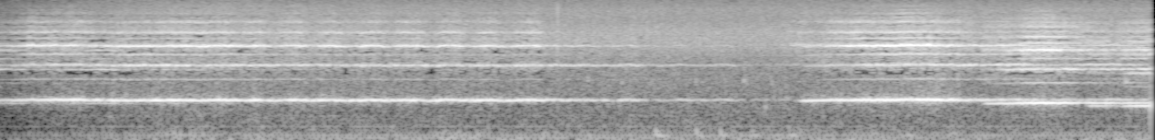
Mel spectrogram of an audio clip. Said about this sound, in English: That sounds to me like a flute from the highlands of Peru. Well, of course, you're right. And I have managed to dig out a recording of our trip to Vilcabamba in Peru.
